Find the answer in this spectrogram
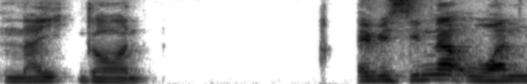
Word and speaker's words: NachtGhavnt: I mean, I know it's Night Gaunt, but I'm just gonna keep saying NachtGhavnt because it's funny.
